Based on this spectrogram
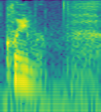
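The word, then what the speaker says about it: Kraemer: I'm reading through a book by Harry Kramer, and it is last name is spelled K-R-A-E-M-E-R. So Harry Kramer.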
